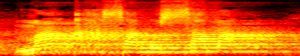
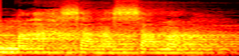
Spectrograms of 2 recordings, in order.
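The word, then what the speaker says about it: ما أحسنَ السماءَ: Dia ketika ngelihat langit indah, dia bilang, "Ma ahsanus sama." Ditegur sama bapaknya, "Salah, Neng. Bukan ma ahsanus sama, tapi ma ahsanasama.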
